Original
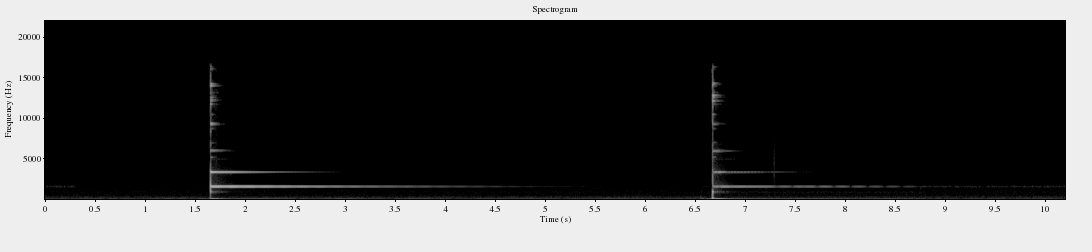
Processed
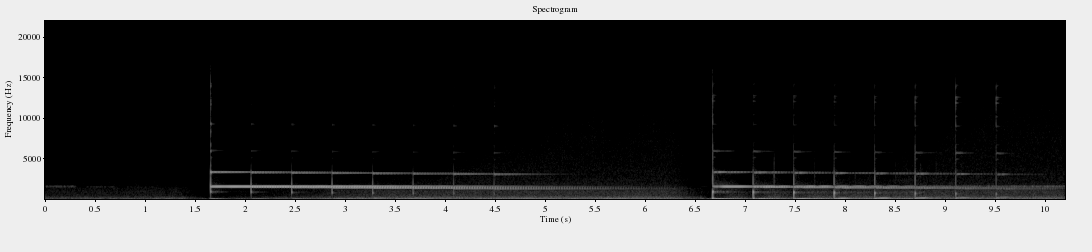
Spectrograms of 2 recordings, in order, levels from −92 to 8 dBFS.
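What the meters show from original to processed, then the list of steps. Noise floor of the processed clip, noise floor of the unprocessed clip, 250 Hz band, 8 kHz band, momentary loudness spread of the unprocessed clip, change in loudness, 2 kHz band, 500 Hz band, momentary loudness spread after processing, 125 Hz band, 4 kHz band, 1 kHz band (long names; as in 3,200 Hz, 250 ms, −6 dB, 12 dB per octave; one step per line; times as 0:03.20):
−66 dBFS, −75 dBFS, +5.0 dB, below −15 dB, 22 LU, −7.0 dB, −0.5 dB, +3.0 dB, 21 LU, +7.0 dB, −12.5 dB, +2.5 dB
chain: speech leveller within 5 dB 2 s
echo with shifted repeats 405 ms, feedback 58%, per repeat −39 Hz, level −10 dB
reversed playback
downward compressor 8 to 1, threshold −45 dBFS, peak gain reduction 23 dB
reversed playback
treble cut that deepens with the level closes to 1,900 Hz, closed at −49 dBFS
level +11.5 dB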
